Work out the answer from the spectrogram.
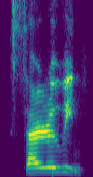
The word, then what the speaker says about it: Sarawin: you one okay um am i pronouncing your name correctly sarawin yes doctor okay uh uh sarwin isn't it or sarwin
